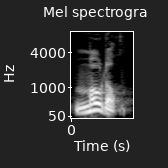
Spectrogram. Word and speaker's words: modal: please include the following I'm going to it's pronounced modal every pair of meundies is made from SU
